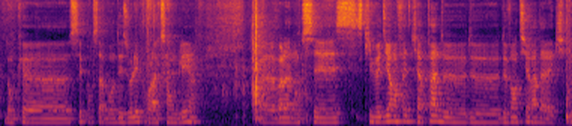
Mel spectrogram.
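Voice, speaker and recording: A man's voice: mid-range voice, little pitch movement, normal speed. A man unboxing computer parts in a casual vlog, talking hesitantly with lots of fillers and restarts. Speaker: tech youtuber. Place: room at his desk. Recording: echoey room, faint background noise.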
